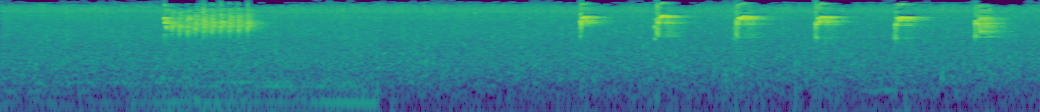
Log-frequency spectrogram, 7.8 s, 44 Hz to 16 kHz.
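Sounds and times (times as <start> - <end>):
constant hiss: 0.0 - 7.8
Oriental magpie-robin calling: 1.2 - 2.1, 4.3 - 7.8.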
